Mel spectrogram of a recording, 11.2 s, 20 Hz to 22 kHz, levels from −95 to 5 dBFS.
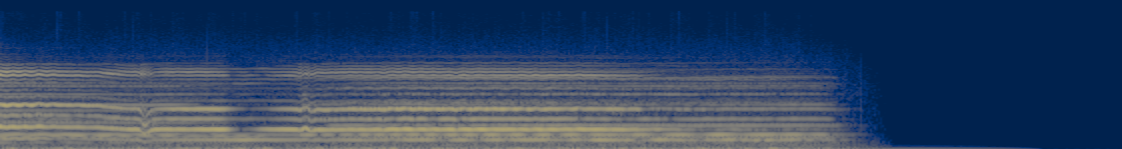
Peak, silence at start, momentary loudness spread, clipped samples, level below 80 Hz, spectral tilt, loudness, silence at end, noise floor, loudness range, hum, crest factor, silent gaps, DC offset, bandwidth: -16 dBFS; 0 s; 9 LU; under 0.1%; -44 dBFS; -6 dB/octave; -29 LUFS; 0 s; under -90 dBFS; 13 LU; 60 Hz at -55 dBFS; 14 dB; none; 0.3%; 6.6 kHz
